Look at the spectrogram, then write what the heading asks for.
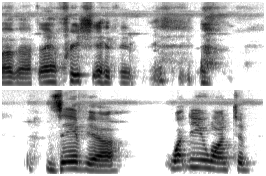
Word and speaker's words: Xavier: name is Xavier some people pronounce my name as Xavier because of the spelling spelling is had yeah my name also sounds like Xavier with a z but it's x-a-v-i-e-r-r instead of z-a-v-i-e-r so thank you for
